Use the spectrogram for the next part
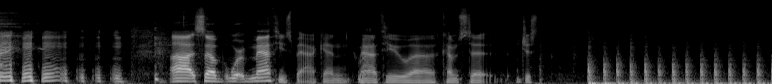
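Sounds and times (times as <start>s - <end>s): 
speech: 0.0s - 6.3s
small polite light knocking on a door: 5.9s - 7.7s.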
